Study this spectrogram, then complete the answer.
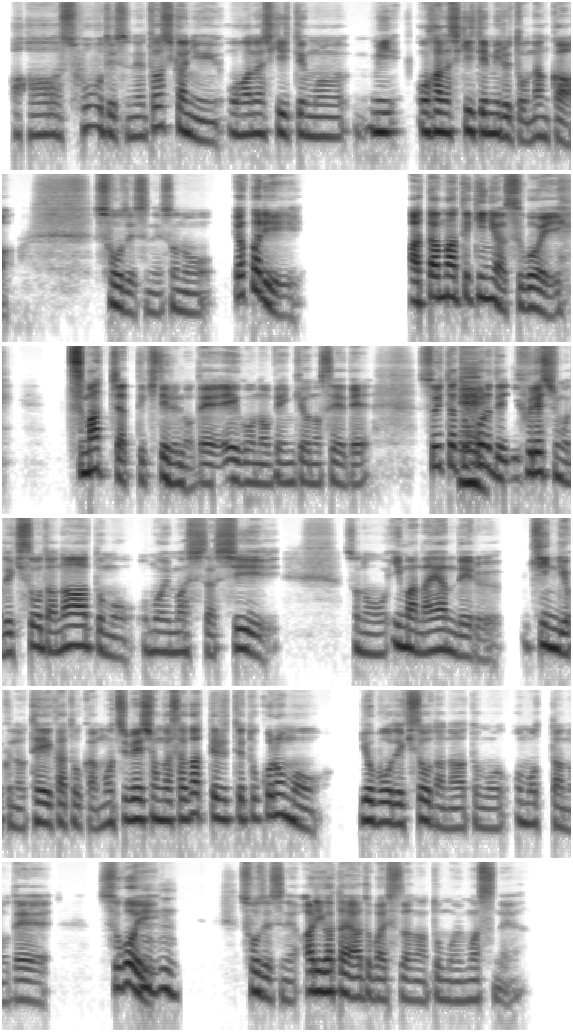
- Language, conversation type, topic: Japanese, advice, トレーニングへのモチベーションが下がっているのですが、どうすれば取り戻せますか?
- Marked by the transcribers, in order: none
